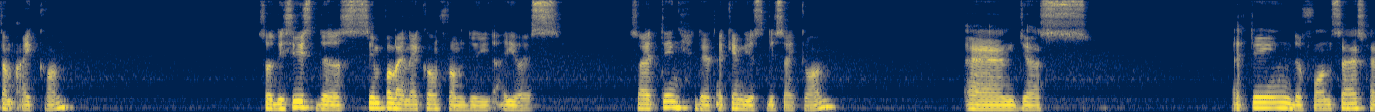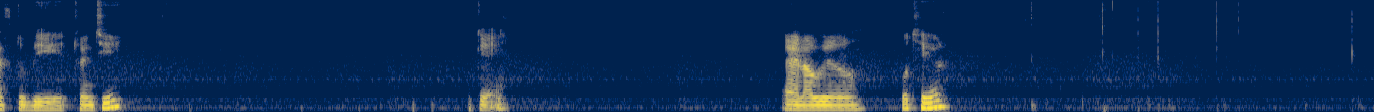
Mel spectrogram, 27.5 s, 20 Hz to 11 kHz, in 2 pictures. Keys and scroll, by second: 24.8 alt+Down, 25.0 alt+Down, 25.7 alt+Down.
